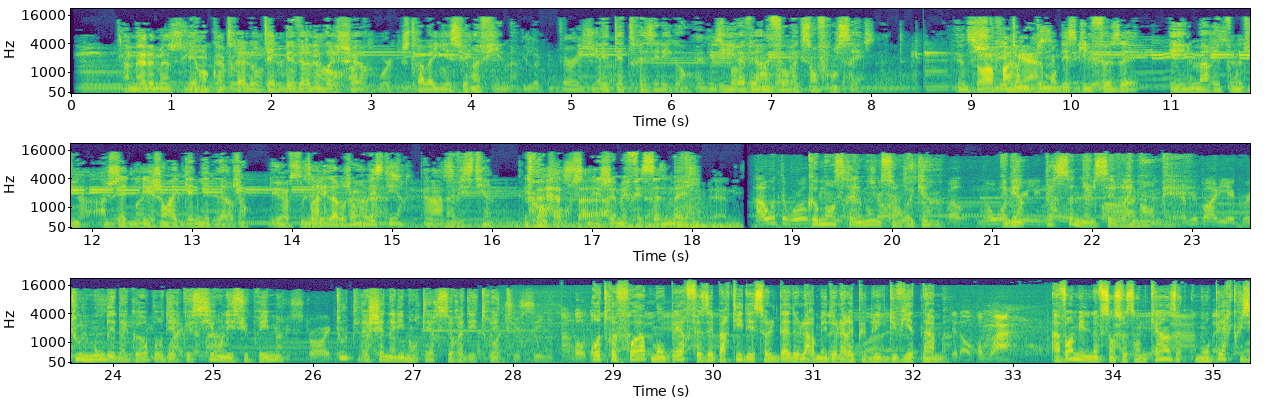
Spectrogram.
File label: Voice over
